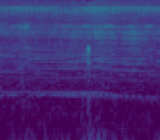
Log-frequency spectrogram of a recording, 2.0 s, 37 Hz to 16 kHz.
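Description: MJX Bugs 5W quadcopter's brushless motors and propellers, a steady faint buzzing hum as the drone flies back under return-to-home, its pitch sagging slightly.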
